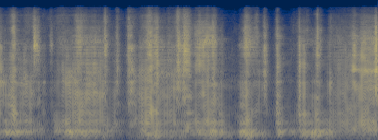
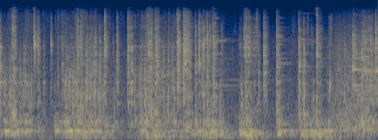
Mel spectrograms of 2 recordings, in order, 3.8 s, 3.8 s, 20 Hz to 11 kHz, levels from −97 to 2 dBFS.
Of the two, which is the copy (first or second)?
first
